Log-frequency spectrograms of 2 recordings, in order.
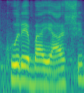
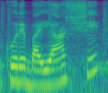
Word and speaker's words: Kurebayashi: Leonardo Kurebayashi. Parece difícil de escrever, mas é exatamente como se fala com K, né? E Bayashi no final com SH, tá? Leonardo Kurebayashi.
